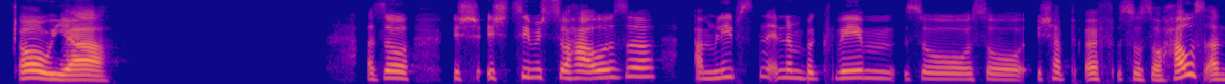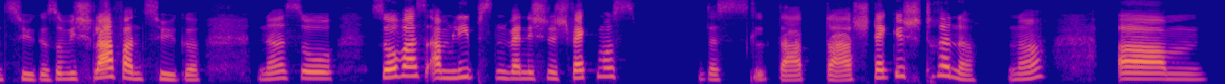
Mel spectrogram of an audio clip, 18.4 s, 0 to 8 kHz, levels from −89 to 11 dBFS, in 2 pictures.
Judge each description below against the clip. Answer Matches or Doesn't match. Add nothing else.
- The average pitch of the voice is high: Matches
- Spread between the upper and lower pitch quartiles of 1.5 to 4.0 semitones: Doesn't match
